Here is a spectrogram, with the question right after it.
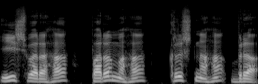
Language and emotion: Kannada, neutral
